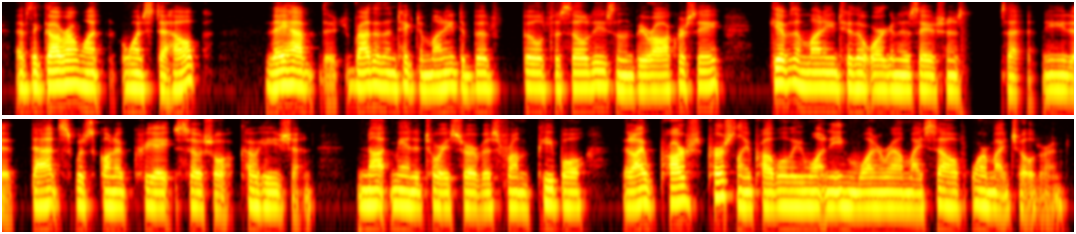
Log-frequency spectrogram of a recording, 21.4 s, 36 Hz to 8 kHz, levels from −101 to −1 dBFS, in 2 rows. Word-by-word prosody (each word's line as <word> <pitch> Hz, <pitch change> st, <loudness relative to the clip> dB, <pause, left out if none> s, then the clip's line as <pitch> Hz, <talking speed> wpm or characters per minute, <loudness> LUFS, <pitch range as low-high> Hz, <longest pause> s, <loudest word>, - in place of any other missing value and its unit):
If 140 Hz, -2 st, -3 dB
the 145 Hz, -, +2 dB
govern 155 Hz, +3 st, +7 dB
want 140 Hz, -3 st, +1 dB, 0.2 s
wants 135 Hz, -1 st, 0 dB
to 120 Hz, -, +1 dB
help, 190 Hz, +9 st, +2 dB, 0.6 s
they 145 Hz, +2 st, +5 dB
have 150 Hz, -3 st, +6 dB
they -, -, -10 dB
Rather 150 Hz, +1 st, +3 dB
than 140 Hz, -2 st, -1 dB
take 140 Hz, -1 st, -4 dB
the 125 Hz, -, -4 dB
money 130 Hz, +3 st, -1 dB
to 130 Hz, -, -4 dB
build 135 Hz, +1 st, -1 dB, 0.3 s
build 135 Hz, -2 st, +1 dB
facilities 140 Hz, +2 st, -1 dB
and 120 Hz, -1 st, -1 dB
bureaucracy, 140 Hz, +5 st, 0 dB, 0.5 s
give 170 Hz, 0 st, +5 dB
the 170 Hz, -, 0 dB
money 140 Hz, -1 st, +1 dB
to 135 Hz, +1 st, -2 dB
the 135 Hz, -1 st, +2 dB
organizations 125 Hz, -2 st, -1 dB, 0.4 s
that 115 Hz, -2 st, -7 dB
need 125 Hz, 0 st, -3 dB
it. -, -, -4 dB, 0.2 s
That's 135 Hz, +3 st, +2 dB
what's 135 Hz, -1 st, -2 dB
gonna 130 Hz, -2 st, -1 dB
create 125 Hz, -2 st, -3 dB
social 125 Hz, -3 st, -2 dB
cohesion, 125 Hz, -3 st, -3 dB, 0.4 s
not 135 Hz, 0 st, +1 dB
mandatory 125 Hz, -2 st, -1 dB
service 120 Hz, 0 st, 0 dB
from 125 Hz, -2 st, -4 dB
people 130 Hz, -3 st, -2 dB, 0.4 s
that 125 Hz, -, -1 dB
I 135 Hz, +3 st, +6 dB, 0.2 s
parsh 155 Hz, 0 st, +5 dB
personally 200 Hz, -11 st, +2 dB
probably 130 Hz, +1 st, -1 dB
wouldn't 130 Hz, -1 st, -1 dB
even 125 Hz, -1 st, -1 dB
want 125 Hz, 0 st, -1 dB
around 125 Hz, -1 st, -1 dB
myself 120 Hz, +2 st, -2 dB
or 135 Hz, -3 st, -1 dB
my 115 Hz, -4 st, -2 dB
children. 130 Hz, -, -8 dB
130 Hz, 150 wpm, -23 LUFS, 125-140 Hz, 0.6 s, govern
